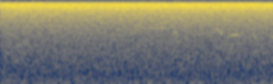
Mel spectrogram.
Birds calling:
unidentified bird

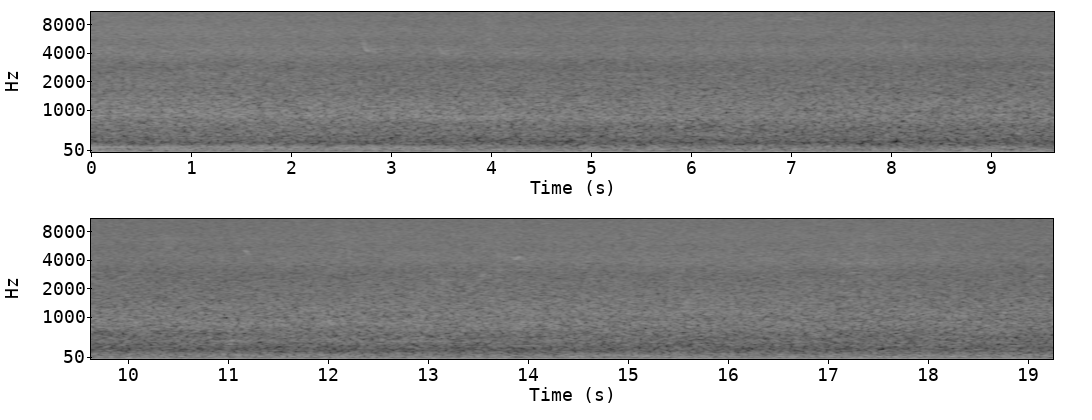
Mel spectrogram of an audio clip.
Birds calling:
unidentified bird, American Robin (Turdus migratorius)

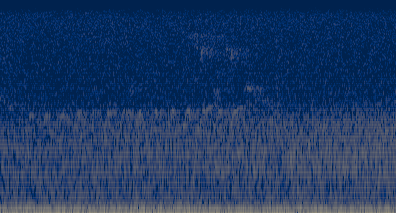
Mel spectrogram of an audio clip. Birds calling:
Northern Cardinal (Cardinalis cardinalis)

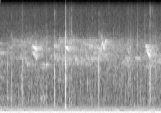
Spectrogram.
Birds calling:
Hawaii Amakihi (Chlorodrepanis virens), Apapane (Himatione sanguinea)

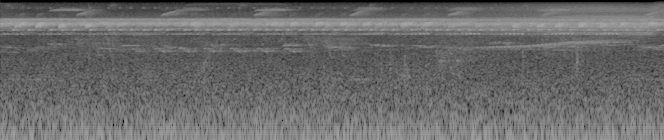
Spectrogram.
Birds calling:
Hauxwell's Thrush (Turdus hauxwelli), Paradise Tanager (Tangara chilensis), Striped Woodcreeper (Xiphorhynchus obsoletus), Goeldi's Antbird (Akletos goeldii), Buff-breasted Wren (Cantorchilus leucotis), Gray-fronted Dove (Leptotila rufaxilla)

